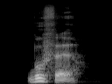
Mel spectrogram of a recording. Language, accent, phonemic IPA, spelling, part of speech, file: French, France, /bu.fœʁ/, bouffeur, noun, LL-Q150 (fra)-bouffeur.wav
- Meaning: eater (person who eats)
